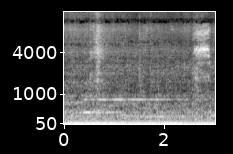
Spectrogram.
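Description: Bacon frying in a pan, a faint steady sizzle under a low background hum, with a brief brighter hiss near the end and no talking.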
